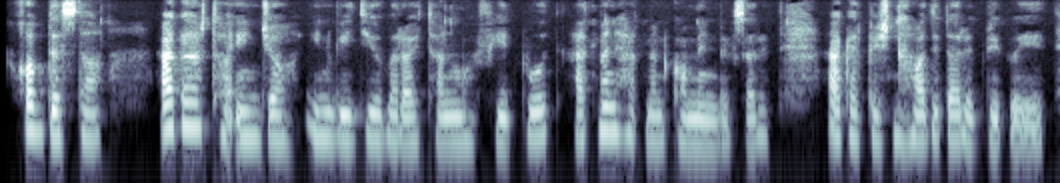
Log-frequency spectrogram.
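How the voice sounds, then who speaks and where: A woman teaching English phrases, saying each phrase twice slowly and carefully, sometimes whispered, then translating briskly. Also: on the low side, dark tone, husky, no room sound. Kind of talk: language lesson, repeating phrases slowly then translating quickly.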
